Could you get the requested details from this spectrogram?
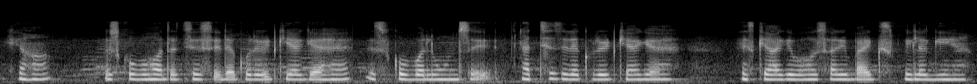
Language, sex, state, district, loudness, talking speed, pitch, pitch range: Hindi, female, Bihar, Muzaffarpur, -18 LUFS, 160 wpm, 230 Hz, 225-235 Hz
